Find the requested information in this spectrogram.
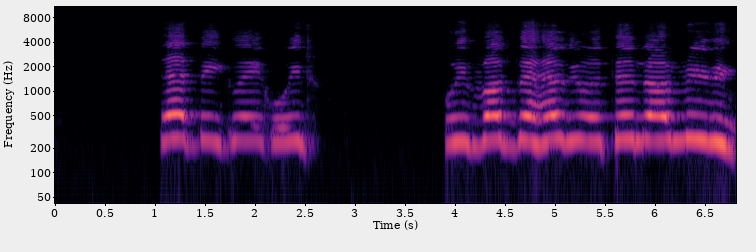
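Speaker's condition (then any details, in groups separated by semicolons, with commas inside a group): Cerebral palsy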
